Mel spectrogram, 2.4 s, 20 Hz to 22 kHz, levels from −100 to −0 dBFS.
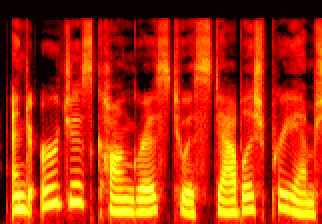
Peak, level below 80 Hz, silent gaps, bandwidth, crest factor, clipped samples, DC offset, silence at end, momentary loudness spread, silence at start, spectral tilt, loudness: -4 dBFS; -64 dBFS; none; 16.5 kHz; 16 dB; under 0.1%; under 0.1%; 0 s; 3 LU; 0.1 s; -5 dB/octave; -21 LUFS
